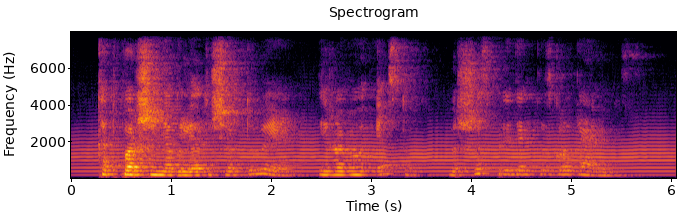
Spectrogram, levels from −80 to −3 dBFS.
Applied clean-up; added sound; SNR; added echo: none; Trumpet; 7 dB; reverberation time 0.7 s.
